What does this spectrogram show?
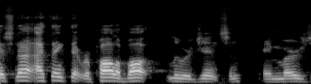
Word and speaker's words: Rapala: I just watched the commercials and however they pronounce their product I well they're Yankees It's Rapala I called it Rapala all my life tomato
